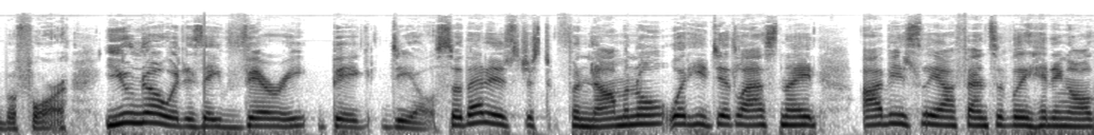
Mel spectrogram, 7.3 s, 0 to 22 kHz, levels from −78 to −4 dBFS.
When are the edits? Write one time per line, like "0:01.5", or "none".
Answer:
none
